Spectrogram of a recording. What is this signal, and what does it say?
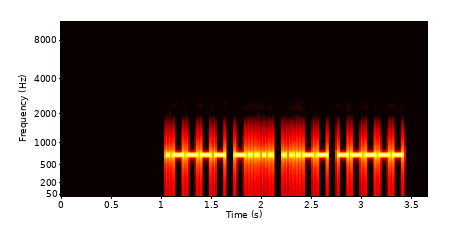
Morse code, heard as a keyed tone, about 34 wpm, 700 Hz. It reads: 1630
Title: Numbers - Contest Style - 4-Digit 35wpm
